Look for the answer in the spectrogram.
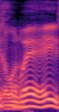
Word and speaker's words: Hubei: El caso es que, por lo visto, en la región eh, China de mm, Hubei. No sé si se pronuncia así. – Sí, Hubei, sí.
